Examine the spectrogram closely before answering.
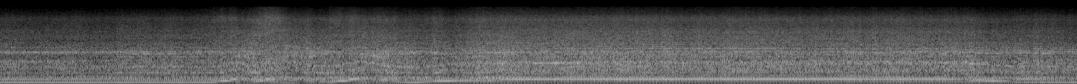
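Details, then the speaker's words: Second-hand Triumph Dolomite 1300 engine in a Gentry MG TF Replica, just after first start following engine change: smooth idle then a clean rev climbing and settling evenly, no knocks or rattles; good oil pressure, healthy. "Sounds not bad at all. Look at that oil pressure. Well, she started."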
